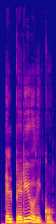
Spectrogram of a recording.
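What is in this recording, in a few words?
newspaper, Spanish, female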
